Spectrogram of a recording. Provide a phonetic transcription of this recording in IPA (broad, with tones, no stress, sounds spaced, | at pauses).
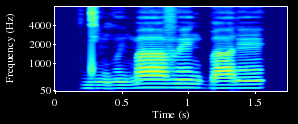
d ĩ˨ ɡʷ ĩ˨ m aː˦ v ɛ̃˦ ɡ͡b a˦ ɾ ɛ̃˦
